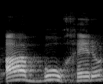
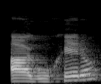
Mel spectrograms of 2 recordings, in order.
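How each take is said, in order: First: The second consonant is a b sound. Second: The second consonant is a g sound. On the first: The speaker calls it wrong. "abujero está mal" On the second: The speaker calls it right. "agujero, está bien"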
